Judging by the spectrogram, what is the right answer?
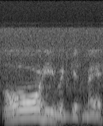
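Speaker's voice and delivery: normal talking voice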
